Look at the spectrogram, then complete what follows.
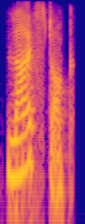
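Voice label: "livestock", Indian English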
